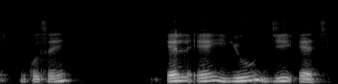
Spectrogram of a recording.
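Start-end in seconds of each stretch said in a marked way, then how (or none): 1.7-3.3 slow, letter by letter spelling. Shown as a demonstration. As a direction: spell each letter out slowly for the class. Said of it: "ये क्या है?".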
